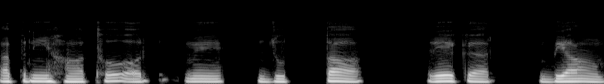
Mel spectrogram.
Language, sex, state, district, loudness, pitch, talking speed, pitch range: Hindi, male, Uttar Pradesh, Jalaun, -16 LUFS, 130 Hz, 80 wpm, 125-140 Hz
